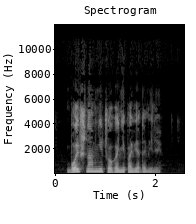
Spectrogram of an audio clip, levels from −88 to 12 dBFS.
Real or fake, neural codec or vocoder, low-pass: real; none; 10.8 kHz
